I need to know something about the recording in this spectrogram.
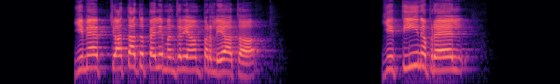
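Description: A man speaks calmly into microphones, close by.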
